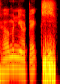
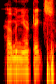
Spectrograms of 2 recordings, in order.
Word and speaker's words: hermeneutics: other day I was talking to you about hermeneutics and uh h e r m n u t i CS hermeneutics which I told you is a Greek word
